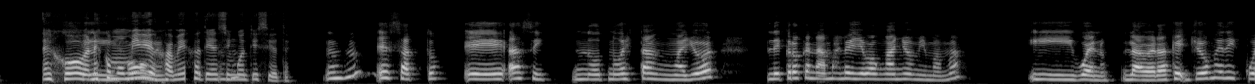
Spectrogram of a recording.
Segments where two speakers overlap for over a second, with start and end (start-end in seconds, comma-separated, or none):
0.6-2.5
